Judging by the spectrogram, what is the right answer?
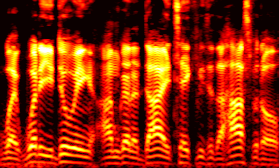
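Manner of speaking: ordinary delivery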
